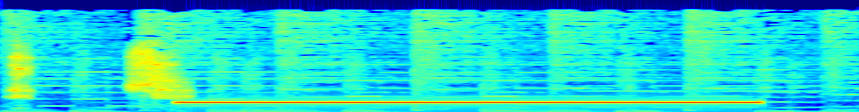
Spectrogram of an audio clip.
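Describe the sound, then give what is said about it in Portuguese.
A loud, steady censor bleep tone runs for about three seconds, masking someone's speech; muffled talking is audible before and underneath it. “Essa aí, essa aí é, tem que bipar o, foda, o foda é que isso dá processo, né?”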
